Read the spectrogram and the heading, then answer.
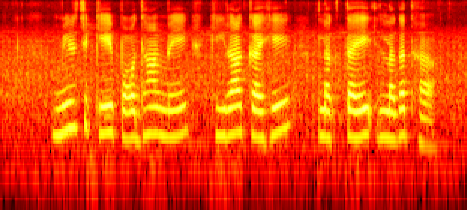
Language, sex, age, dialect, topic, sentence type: Magahi, female, 25-30, Western, agriculture, question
